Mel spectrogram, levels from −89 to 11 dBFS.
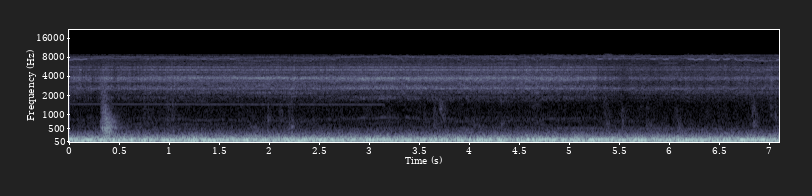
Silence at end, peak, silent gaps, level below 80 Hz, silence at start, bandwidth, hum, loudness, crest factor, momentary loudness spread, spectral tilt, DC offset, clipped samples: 0 s; -10 dBFS; none; -28 dBFS; 0 s; 9 kHz; none; -23 LUFS; 12 dB; 2 LU; -6 dB/octave; under 0.1%; under 0.1%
